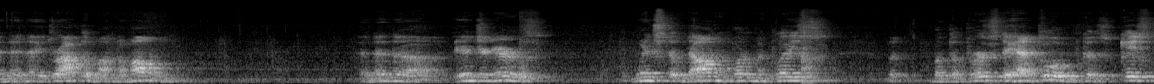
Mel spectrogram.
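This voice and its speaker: Long, frequent pauses and a moderate pace from a man, over noticeable background noise. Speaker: Korean War veteran (Chosin Reservoir). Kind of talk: casual recounting of war memories in an interview. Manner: conversational, hesitant, with filler words.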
